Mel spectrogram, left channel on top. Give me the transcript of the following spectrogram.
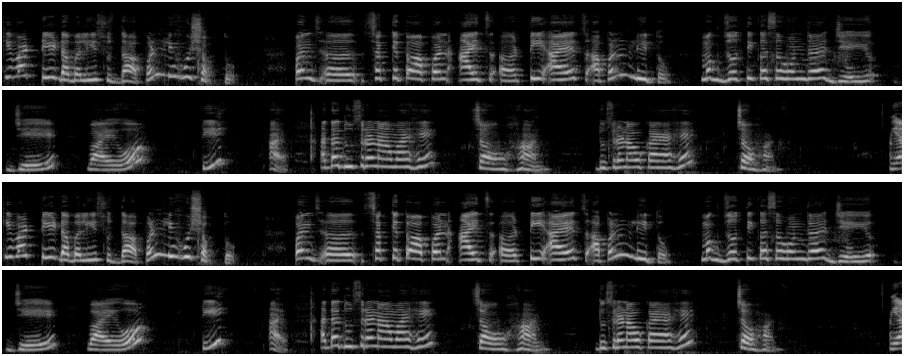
किंवा टी डबल ई सुद्धा आपण लिहू शकतो, पण शक्यतो आपण टी आयच आपण लिहितो. मग ज्योती कसं होऊन जाय? जे वायो टी आय. आता दुसरं नाव आहे चव्हाण. दुसरं नाव काय आहे? चव्हाण.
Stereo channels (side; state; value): both; normal; correlation 0.40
